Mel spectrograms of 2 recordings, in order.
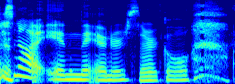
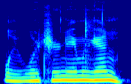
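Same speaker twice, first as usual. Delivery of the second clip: louder put-on dad voice; Harold; 4 dB louder than usual. Host plays her dad asking the other dad's name, put-on dad voice. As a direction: ask it as a gruffly puzzled older man. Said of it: "I should do Harold's voice".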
